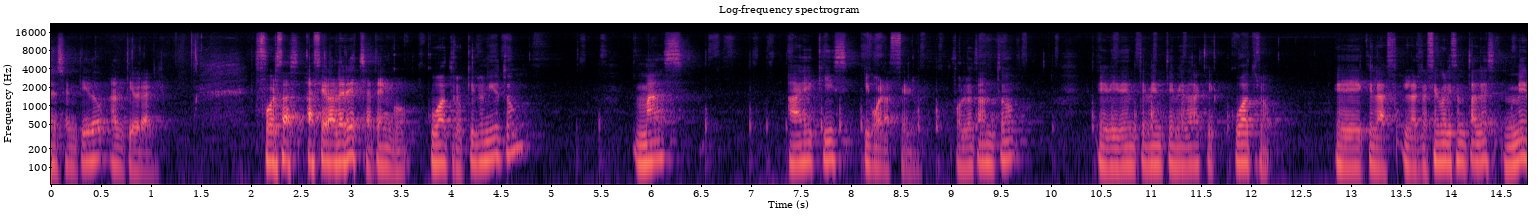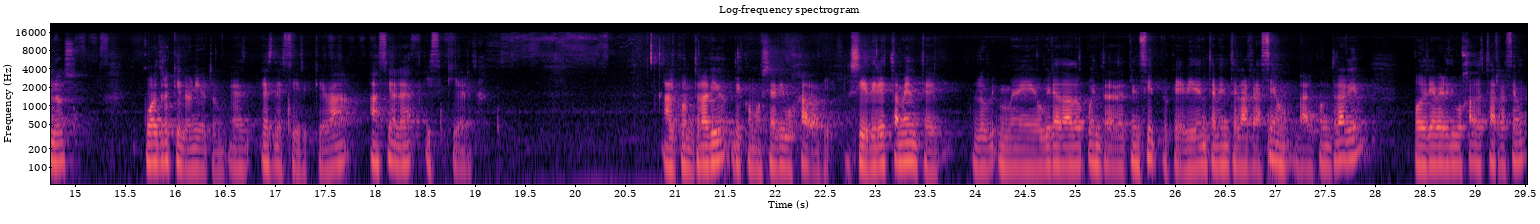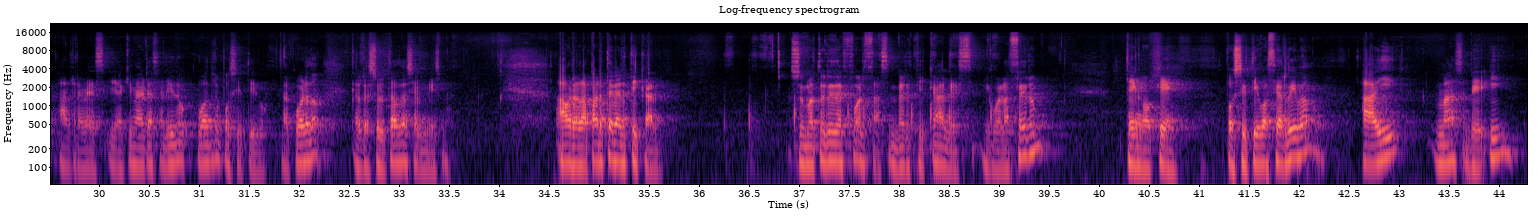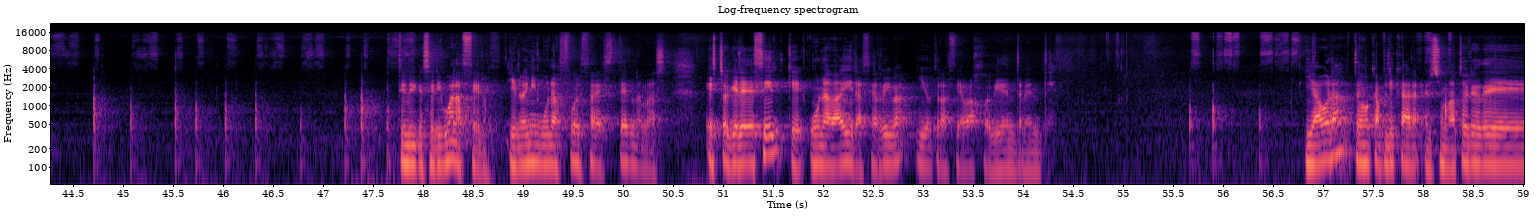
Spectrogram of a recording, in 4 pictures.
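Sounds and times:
man talking: 0:00.0 - 0:01.2, 0:02.0 - 0:04.8, 0:05.8 - 0:19.2, 0:20.8 - 0:33.6, 0:34.6 - 0:35.8, 0:36.7 - 0:39.6, 0:40.2 - 0:44.3, 0:47.6 - 0:54.4, 0:56.0 - 0:59.0
marker scratching on whiteboard: 0:02.6 - 0:12.2, 0:13.4 - 0:15.8, 0:16.7 - 0:20.4, 0:36.2 - 0:38.8, 0:44.2 - 0:48.8, 0:55.6 - 0:57.0.

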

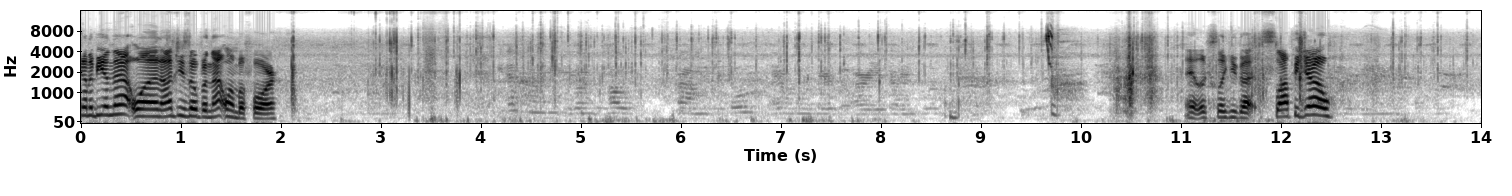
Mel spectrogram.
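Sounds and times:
plastic wrapper crinkling and tearing: 0:02.7 - 0:11.1, 0:12.7 - 0:14.0
soft voices: 0:04.0 - 0:13.9.

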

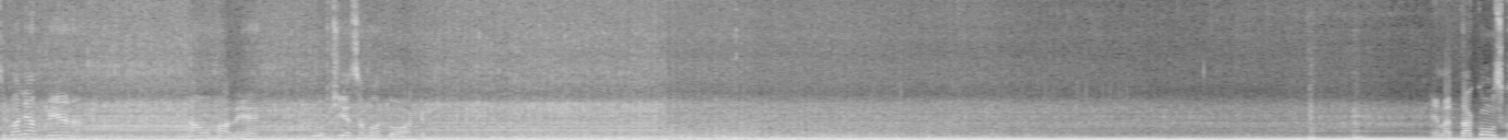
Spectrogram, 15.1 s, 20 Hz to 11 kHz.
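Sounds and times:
wind noise: 0:00.0 - 0:13.8
motorcycle engine running: 0:00.0 - 0:15.0
road noise: 0:00.0 - 0:15.0.

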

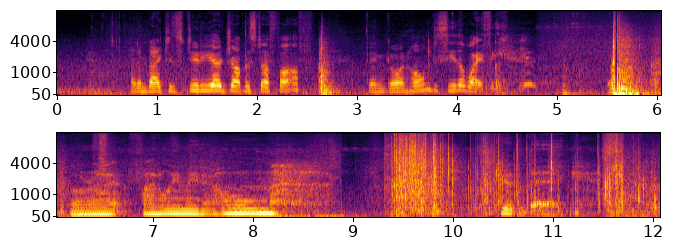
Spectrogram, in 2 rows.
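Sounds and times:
paper bag rustling: 0:09.1 - 0:12.0.

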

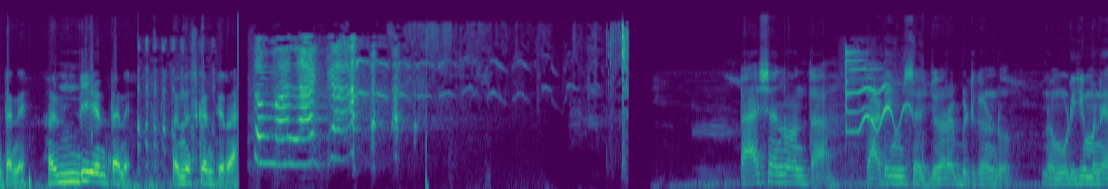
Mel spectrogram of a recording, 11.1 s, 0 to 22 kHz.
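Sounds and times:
faint bird chirping: 0:04.5 - 0:11.0.

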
